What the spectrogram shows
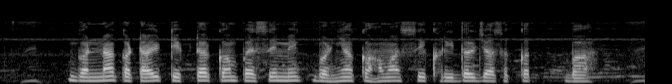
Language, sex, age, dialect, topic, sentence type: Bhojpuri, male, 18-24, Southern / Standard, agriculture, question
